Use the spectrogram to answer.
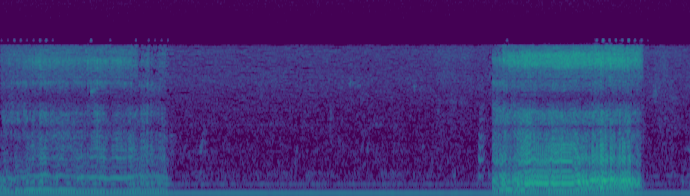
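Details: A sleeping pit bull snores, two loud rumbling snores separated by a quiet pause over low room hum: ordinary snoring.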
